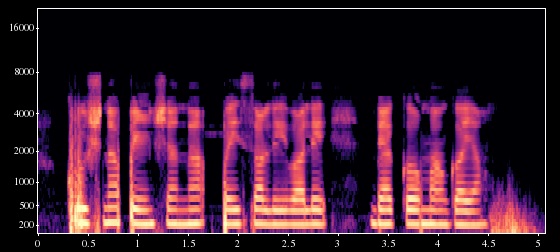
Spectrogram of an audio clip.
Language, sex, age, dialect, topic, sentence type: Marathi, female, 25-30, Northern Konkan, banking, statement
